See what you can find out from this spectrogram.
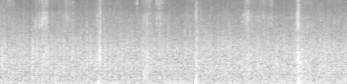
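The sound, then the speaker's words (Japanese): Soft, steady rain falls on a moss-covered Japanese garden path among dense trees, a low-level hiss, with a few faint footsteps landing at a slow, irregular pace. No one speaks. “それに、雨を浴びて、苔が緑色にツヤツヤ光って、すっごく綺麗。”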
